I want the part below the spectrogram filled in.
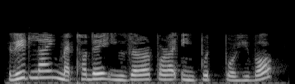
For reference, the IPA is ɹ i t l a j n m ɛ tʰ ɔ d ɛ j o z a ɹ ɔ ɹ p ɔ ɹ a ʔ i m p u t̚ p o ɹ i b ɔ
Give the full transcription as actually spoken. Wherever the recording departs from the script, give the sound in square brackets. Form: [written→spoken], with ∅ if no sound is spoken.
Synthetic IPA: ɹ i [t→d] l a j n m ɛ tʰ ɔ d ɛ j [o→u] z a ɹ ɔ ɹ p ɔ ɹ a ʔ i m p u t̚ p o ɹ i b ɔ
